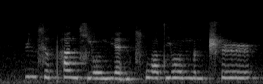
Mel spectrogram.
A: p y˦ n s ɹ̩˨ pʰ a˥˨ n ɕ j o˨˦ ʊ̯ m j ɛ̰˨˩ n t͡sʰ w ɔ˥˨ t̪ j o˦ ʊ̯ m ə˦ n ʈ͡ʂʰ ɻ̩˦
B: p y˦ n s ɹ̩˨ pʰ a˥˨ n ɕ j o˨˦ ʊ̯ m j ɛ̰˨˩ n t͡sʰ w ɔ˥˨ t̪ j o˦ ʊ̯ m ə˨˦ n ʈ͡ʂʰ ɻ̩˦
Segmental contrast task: A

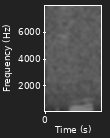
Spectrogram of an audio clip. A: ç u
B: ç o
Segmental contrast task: A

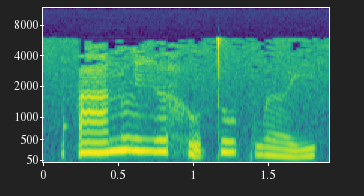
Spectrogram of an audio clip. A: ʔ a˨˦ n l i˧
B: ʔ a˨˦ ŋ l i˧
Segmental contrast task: A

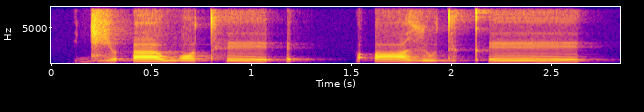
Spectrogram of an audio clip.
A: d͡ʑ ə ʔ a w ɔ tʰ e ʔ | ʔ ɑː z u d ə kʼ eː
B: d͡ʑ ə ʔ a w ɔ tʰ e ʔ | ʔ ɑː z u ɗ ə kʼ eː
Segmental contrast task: A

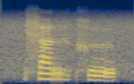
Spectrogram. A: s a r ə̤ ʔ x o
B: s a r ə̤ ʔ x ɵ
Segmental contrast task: B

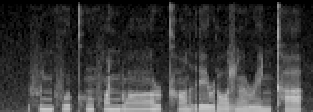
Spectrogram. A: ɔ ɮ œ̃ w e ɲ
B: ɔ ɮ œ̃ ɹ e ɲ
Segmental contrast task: B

